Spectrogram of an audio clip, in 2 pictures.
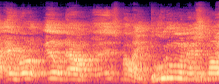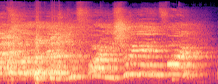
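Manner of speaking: hammed-up shocked yell; mock accusing yell. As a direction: shout it at him, hamming up the disbelief. Retelling accusing driver of farting.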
